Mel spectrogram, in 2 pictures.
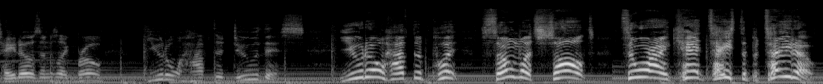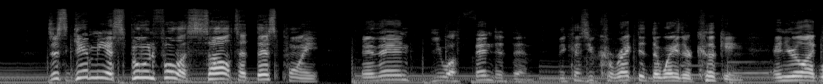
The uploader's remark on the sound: I wanted to go outside, sit in my car and speak what's on my mind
